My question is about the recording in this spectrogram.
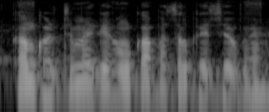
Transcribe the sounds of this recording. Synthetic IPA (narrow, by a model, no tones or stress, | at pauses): kɐmkəɾt̪ʰemẽɡəɦũkapʰɐsəlkɛːseɦoɡɐẽ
